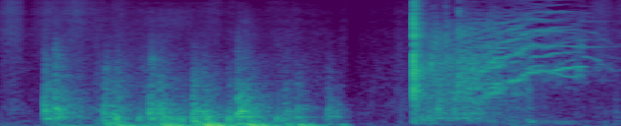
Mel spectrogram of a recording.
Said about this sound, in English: He closes the door behind him.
